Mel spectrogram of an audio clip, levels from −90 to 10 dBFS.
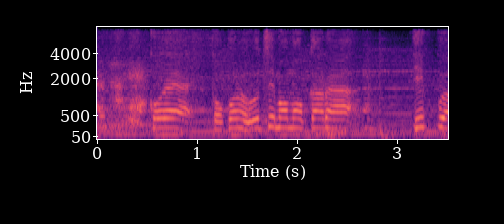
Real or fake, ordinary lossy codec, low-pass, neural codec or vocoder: fake; none; 7.2 kHz; codec, 16 kHz in and 24 kHz out, 1 kbps, XY-Tokenizer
